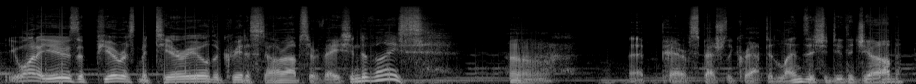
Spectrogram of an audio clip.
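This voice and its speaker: An actor playing a proud, exacting blacksmith in a video game, speaking in a measured, wry, matter-of-fact way. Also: male voice, fairly low pitch, very animated. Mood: skeptical. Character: proud, exacting male blacksmith, gruff but obliging craftsman. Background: game music.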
